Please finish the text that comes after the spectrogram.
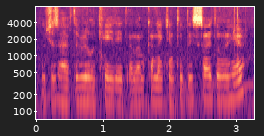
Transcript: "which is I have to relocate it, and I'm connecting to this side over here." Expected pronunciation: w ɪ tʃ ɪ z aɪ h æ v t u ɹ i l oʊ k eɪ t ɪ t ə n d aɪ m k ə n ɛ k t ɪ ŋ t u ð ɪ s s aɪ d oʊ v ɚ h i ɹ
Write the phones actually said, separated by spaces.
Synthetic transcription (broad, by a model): w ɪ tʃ ɪ z aɪ h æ f t u ɹ i l oʊ k eɪ t ɪ t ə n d aɪ m k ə n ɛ k t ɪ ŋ t u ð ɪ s s aɪ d oʊ v ɚ h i ɹ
